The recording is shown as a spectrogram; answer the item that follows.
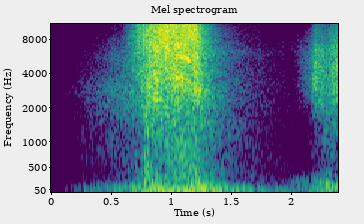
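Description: Whoosh sound effect from an animated logo intro, swelling up to a peak about a second in and then fading away, with a deep rumble underneath.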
